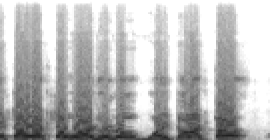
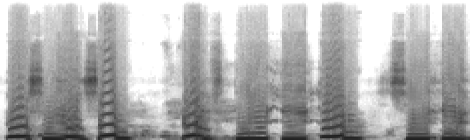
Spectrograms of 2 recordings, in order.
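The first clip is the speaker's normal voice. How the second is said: letter by letter, a pause between each; split into syllables. Shown as a demonstration. Teacher to class, breaking sentence into syllables, paused letter by letter. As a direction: spell "এ সি এন সেন" then "tense, টি ই এন সি ই", pausing after each letter. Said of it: "ভেঙে ভেঙে তোমরা সিলেবেলে ভাগ করে বলবে".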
